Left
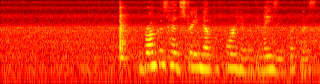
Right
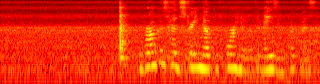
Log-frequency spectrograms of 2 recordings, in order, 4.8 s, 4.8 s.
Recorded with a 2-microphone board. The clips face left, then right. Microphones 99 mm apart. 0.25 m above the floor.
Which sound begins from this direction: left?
A woman speaking, at 2.1 s.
